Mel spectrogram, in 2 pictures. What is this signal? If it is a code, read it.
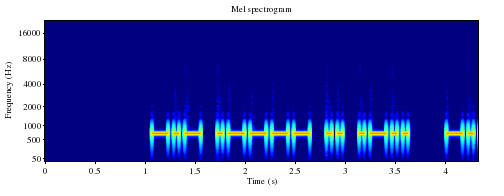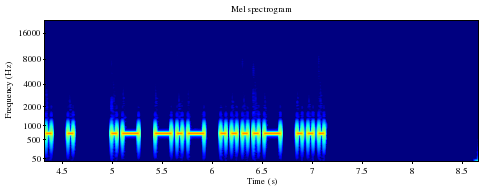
Morse code, heard as a keyed tone, about 22 wpm, 700 Hz. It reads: K1IL DE AK4S
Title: USA Callsign DE Callsign - 4 Characters - 22wpm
